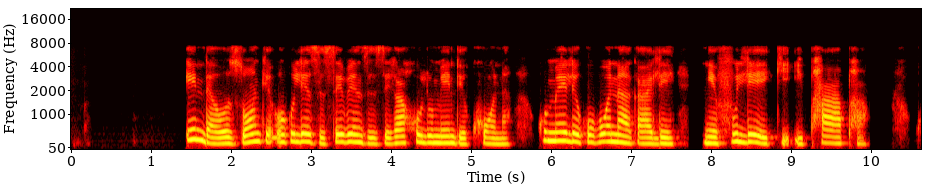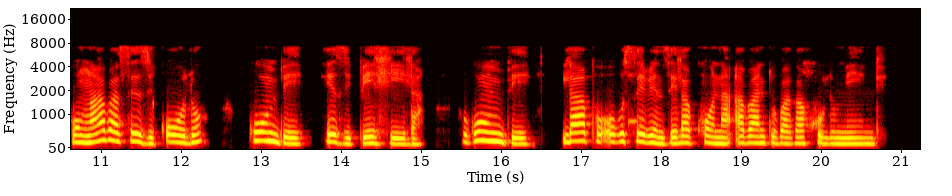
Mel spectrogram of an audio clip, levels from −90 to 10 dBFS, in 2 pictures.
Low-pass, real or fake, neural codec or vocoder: 7.2 kHz; fake; codec, 16 kHz, 8 kbps, FunCodec, trained on Chinese and English, 25 frames a second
